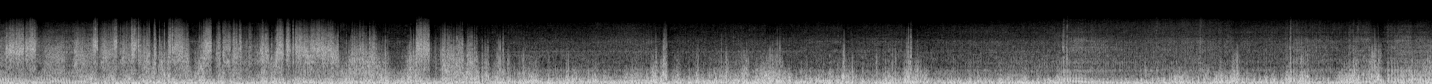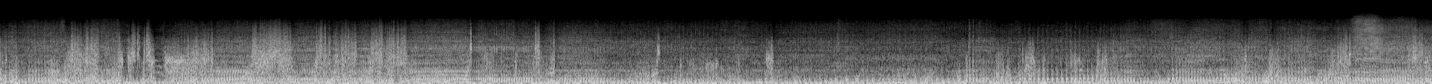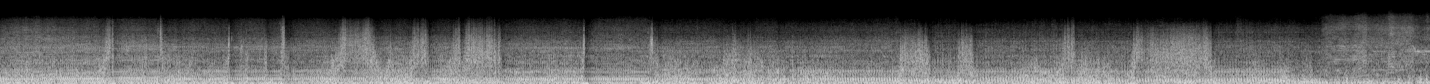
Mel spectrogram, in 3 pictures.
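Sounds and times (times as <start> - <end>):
wind noise on microphone: 0.0 - 42.9
dirt bike engine revving: 10.5 - 21.2, 23.6 - 42.9.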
